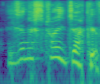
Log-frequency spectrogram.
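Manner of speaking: very high, exasperated character voice; high-pitched poorly patient; protesting patient. Acted.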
